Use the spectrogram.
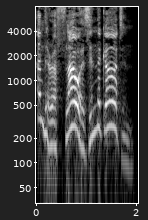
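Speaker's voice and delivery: light up at the flowers; delighted. A narrator's reading. Father sees the garden, mildly delighted. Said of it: "he thinks".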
